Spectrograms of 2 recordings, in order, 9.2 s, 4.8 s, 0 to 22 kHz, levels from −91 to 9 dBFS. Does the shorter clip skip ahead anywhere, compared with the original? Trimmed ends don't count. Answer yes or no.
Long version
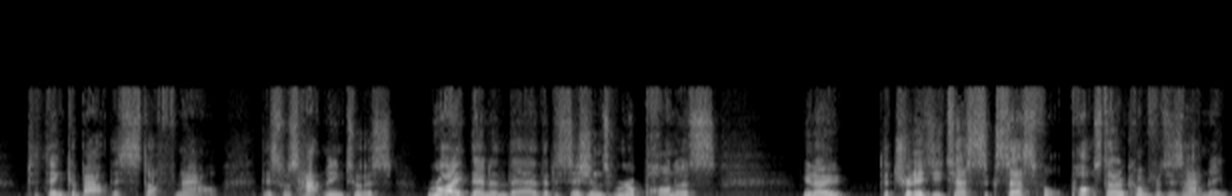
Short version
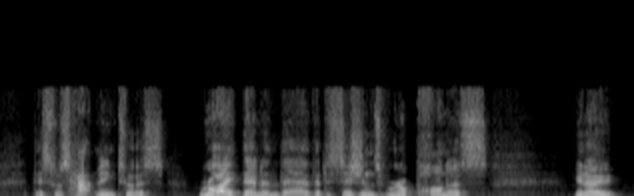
no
